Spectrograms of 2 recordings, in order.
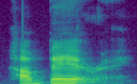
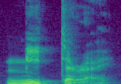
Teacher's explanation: In the second conjugation, it's ending in a long ERE, habere. In the third conjugation, it's ending with a short ERE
